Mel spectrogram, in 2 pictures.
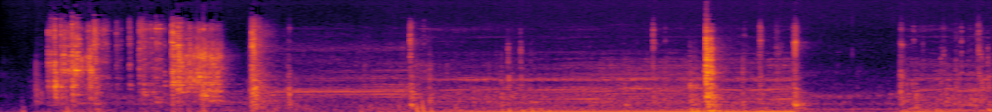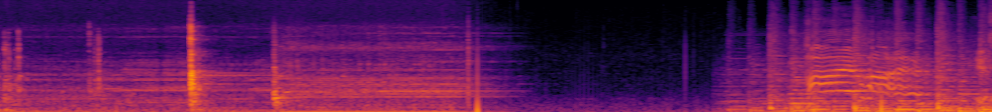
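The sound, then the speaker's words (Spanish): A coin rattles into a jukebox, followed by a low motor hum with sharp mechanical clicks and clunks as a song is selected, and then music begins to play at the end. “Eh, vamos a recordar ese sonido tan característico de meter la moneda y elegir la canción que nos gustaba.”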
